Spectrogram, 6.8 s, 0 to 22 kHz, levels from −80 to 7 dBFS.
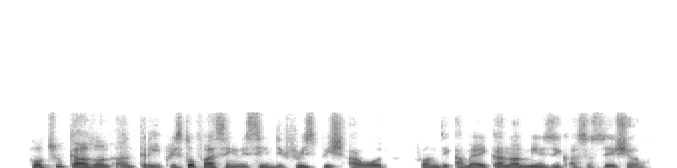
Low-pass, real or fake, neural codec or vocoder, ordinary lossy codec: none; fake; codec, 16 kHz, 1.1 kbps, Voila-Tokenizer; none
